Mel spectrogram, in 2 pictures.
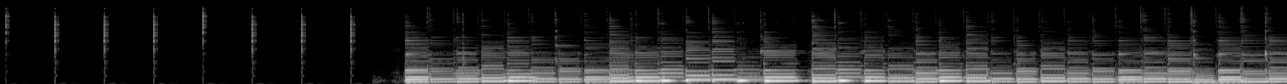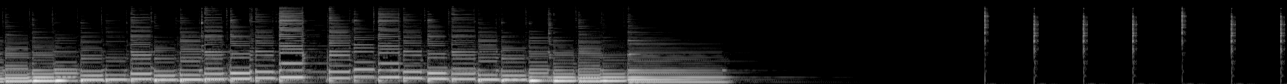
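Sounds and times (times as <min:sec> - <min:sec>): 
guitar: 0:03.8 - 0:20.8.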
